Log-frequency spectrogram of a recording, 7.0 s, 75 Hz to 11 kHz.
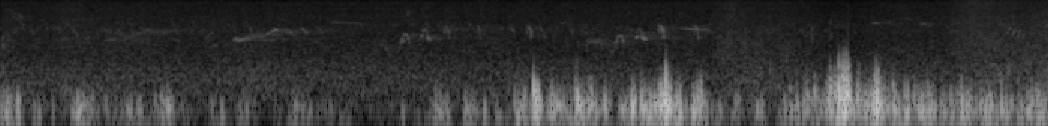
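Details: Eastern Ore Mountains, 3 April 2016: black grouse picked up through a spotting scope with an iPhone 4, its low gurgling bubbling starting quietly, then swelling into louder rolling bursts. Faint chirps of other birds sound above.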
